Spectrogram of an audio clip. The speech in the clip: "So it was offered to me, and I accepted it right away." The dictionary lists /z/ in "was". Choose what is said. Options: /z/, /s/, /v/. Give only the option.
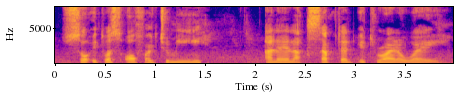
/s/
